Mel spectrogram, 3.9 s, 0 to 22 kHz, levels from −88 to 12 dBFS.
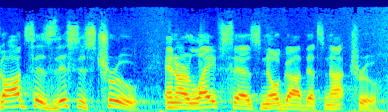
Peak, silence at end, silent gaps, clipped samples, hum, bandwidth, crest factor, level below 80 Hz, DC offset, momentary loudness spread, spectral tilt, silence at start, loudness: -2 dBFS; 0 s; none; under 0.1%; none; 17 kHz; 12 dB; -46 dBFS; under 0.1%; 7 LU; -5 dB/octave; 0 s; -15 LUFS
